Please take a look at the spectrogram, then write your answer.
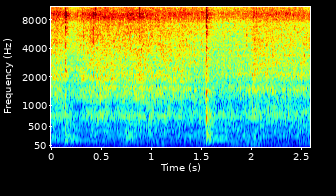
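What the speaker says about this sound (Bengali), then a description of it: "আদা রসুন ভাজা হয়ে গেছে" Ginger-garlic paste fries in hot oil for a village-style mutton curry, a steady close sizzle with a few sharp spatter pops and faint stirring, no voices.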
